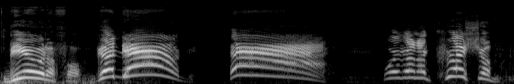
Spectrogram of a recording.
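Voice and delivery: high, loud cheering; excited praise. Real, not acted. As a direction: cheer the dog on like a fan. Dog did well, owner cheers.

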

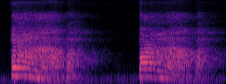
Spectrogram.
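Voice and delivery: pa pa said high with a rising second syllable; Chinese tone drill. Shown as a demonstration. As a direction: sing out pa pa high and clear for the class. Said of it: "Bố".

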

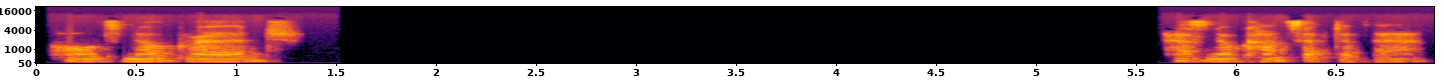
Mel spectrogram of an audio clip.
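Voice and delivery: calm, measured meditation voice with long pauses; guided meditation. Real, not acted. Reverend leading friends in a breathing meditation, calm and unhurried.

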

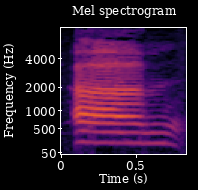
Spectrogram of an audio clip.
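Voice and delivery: ordinary talk, nothing marked

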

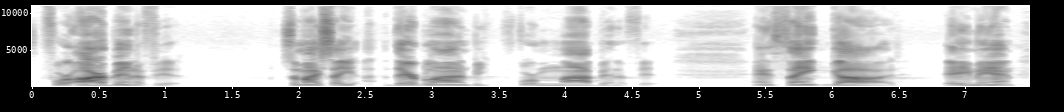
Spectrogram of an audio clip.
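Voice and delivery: preacher calls out, rising; fervent preaching. Real, not acted. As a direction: drive the point home to the church. Preaching climax with call.

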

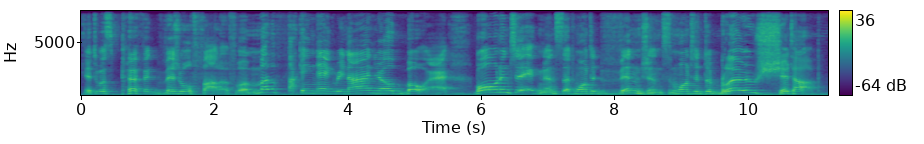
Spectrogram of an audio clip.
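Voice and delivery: plain reading voice

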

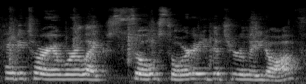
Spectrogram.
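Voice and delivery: low, apologetic Canadian boss; polite Canadian manager. Acted. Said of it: "Canadians are so polite".

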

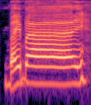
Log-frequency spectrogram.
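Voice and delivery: loud, drawn-out bye-bye; calling out goodbye. Real, not acted. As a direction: sing out a farewell across a distance.

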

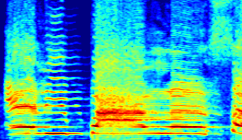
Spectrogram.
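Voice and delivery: loud, high play-by-play; shouted commentary. Real, not acted. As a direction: call the play at full volume. Excited play call after goal.

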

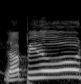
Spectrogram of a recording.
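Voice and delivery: sudden high urgent shout; panicking gamer. Real, not acted. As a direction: yell it in a rush. Racing the clock in game.

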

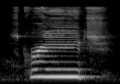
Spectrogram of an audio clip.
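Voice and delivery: brakes screeching, voiced loud and high. A narrator's reading. Fred slamming the van to a stop, screeching. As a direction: imitate squealing tyres. Sound effect acted by the reader.

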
